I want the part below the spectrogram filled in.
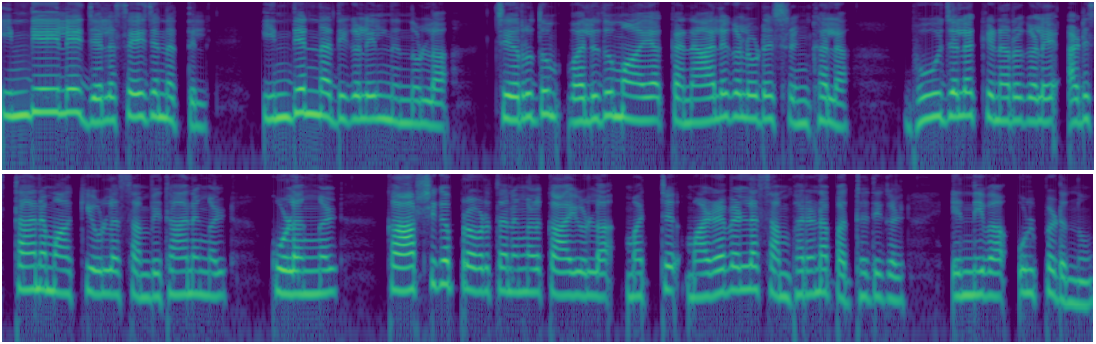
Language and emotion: Malayalam, neutral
